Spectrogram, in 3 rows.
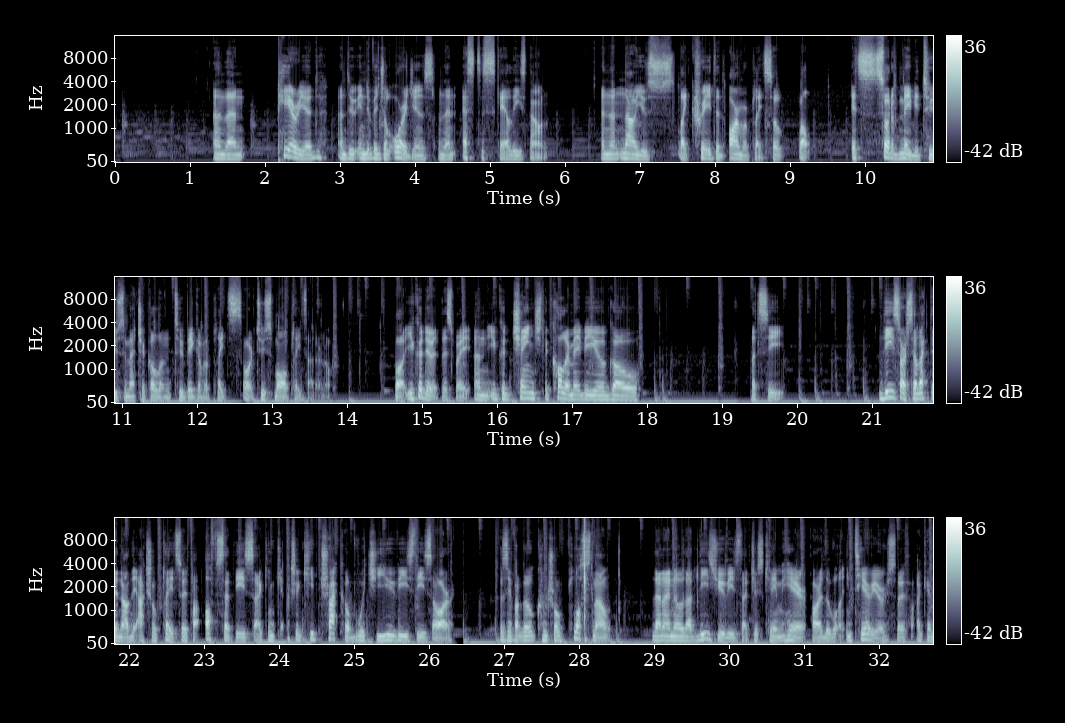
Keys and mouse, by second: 0.8 click, 3.9 s, 6.0 click, 6.3 middle click, 7.4 middle click, 8.5 middle click, 9.2 middle click, 10.1 middle click, 10.7 shift+middle click, 11.1 middle click, 11.7 middle click, 12.5 middle click, 13.2 middle click, 13.9 middle click, 14.8 middle click, 21.0 middle click, 22.5 g, 25.9 click, 27.8 ctrl+KP_Add, 29.0 a, 29.2 a, 29.5 b, 32.2 g.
